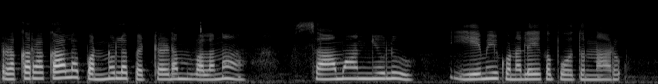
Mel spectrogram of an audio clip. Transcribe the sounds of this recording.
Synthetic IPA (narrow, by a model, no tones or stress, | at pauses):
ɾɐkɐɾɐkaːlɐpɐnːulɐpɛʈːɐɽɐmʋɐlɐnɐ | saːmaːnjulu | eːmikɔnɐlɛːkɐpoːt̪unːaːɾu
